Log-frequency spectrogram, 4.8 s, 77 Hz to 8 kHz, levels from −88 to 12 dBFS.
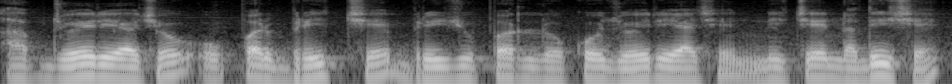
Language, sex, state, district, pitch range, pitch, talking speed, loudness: Gujarati, male, Gujarat, Valsad, 95-110 Hz, 105 Hz, 200 wpm, -16 LUFS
